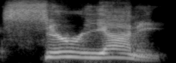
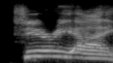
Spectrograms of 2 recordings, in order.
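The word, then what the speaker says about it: Sirianni: coach because i'm italian i gotta correct you nick please do sir nick ciriani siriani i'll get you these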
